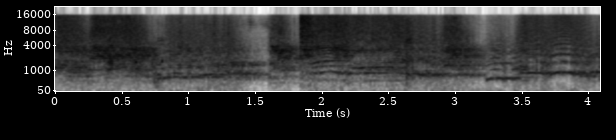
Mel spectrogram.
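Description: Several men laughing hard and shouting over one another, loud and continuous.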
